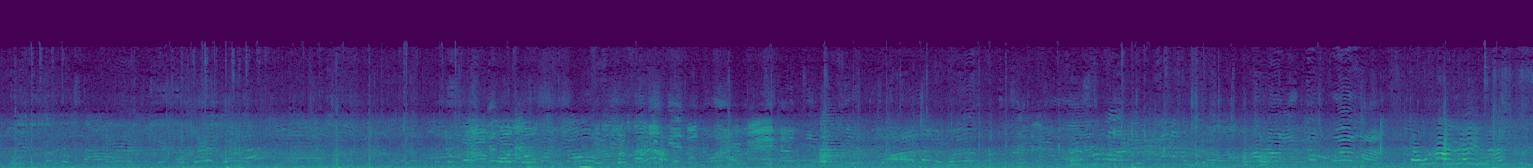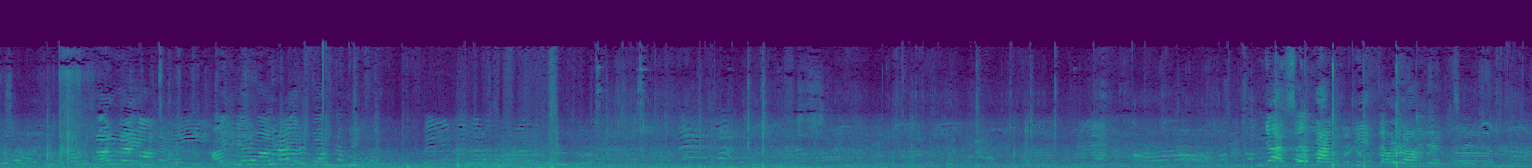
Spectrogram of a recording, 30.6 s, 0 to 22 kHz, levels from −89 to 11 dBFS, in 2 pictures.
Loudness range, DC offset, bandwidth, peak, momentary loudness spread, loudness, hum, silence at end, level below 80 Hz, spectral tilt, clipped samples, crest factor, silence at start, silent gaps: 8 LU; under 0.1%; 17 kHz; -4 dBFS; 12 LU; -32 LUFS; none; 0 s; -54 dBFS; -3 dB/octave; under 0.1%; 28 dB; 0 s; none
